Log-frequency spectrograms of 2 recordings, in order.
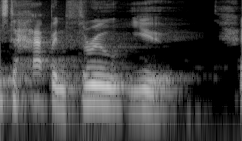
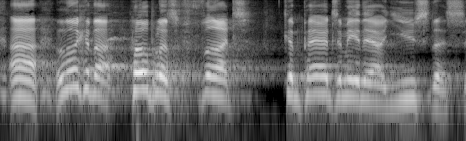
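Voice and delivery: comic haughty character, pitched up; haughty eye; 3 semitones higher, 8 dB louder than usual. Acted. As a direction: sneer down at the foot as a self-important eye. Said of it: "That's how the eye talks".

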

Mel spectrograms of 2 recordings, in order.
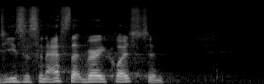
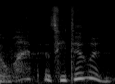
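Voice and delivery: puzzled aside; 7 semitones higher, 15 dB quieter than usual. Retold or imitated. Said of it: "I would always kinda go".

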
